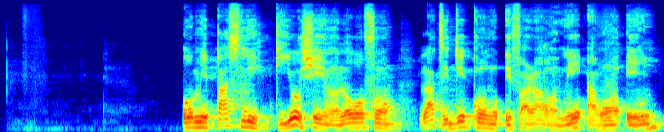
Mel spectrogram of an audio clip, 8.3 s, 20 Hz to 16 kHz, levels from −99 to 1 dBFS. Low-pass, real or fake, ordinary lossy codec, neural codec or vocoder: 14.4 kHz; fake; AAC, 96 kbps; codec, 44.1 kHz, 3.4 kbps, Pupu-Codec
